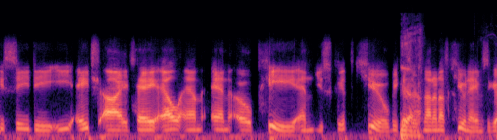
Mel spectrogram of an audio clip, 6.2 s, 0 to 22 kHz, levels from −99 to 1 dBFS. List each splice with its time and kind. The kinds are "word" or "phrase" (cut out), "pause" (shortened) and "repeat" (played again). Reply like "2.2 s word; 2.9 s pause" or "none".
0.9 s phrase; 1.6 s word; 3.9 s word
